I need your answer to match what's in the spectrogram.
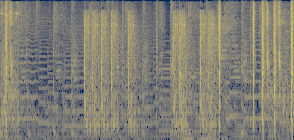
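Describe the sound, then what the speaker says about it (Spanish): Rapid bursts of machine-gun fire in Dusty Trip crackle in sharp volleys over a busy game soundtrack, growing denser and punchier toward the end. "Disparan ráfagas."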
